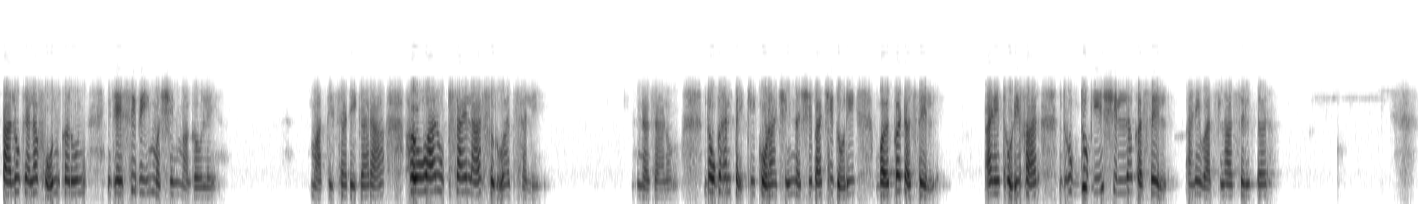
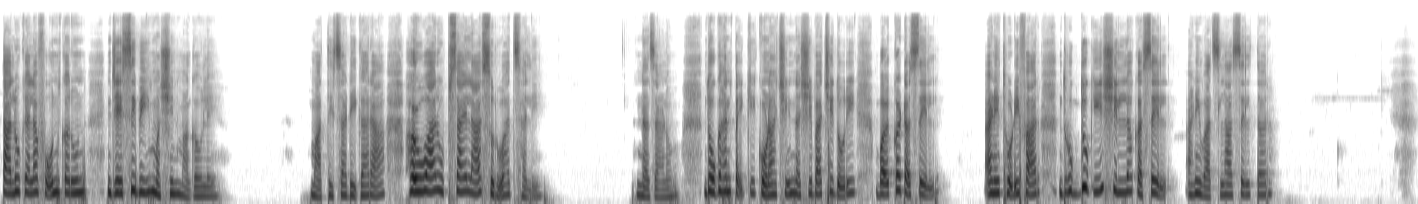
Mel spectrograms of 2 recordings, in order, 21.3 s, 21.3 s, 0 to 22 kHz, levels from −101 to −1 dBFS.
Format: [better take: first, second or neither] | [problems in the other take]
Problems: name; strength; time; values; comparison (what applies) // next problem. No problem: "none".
second | phone-call audio; poor line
